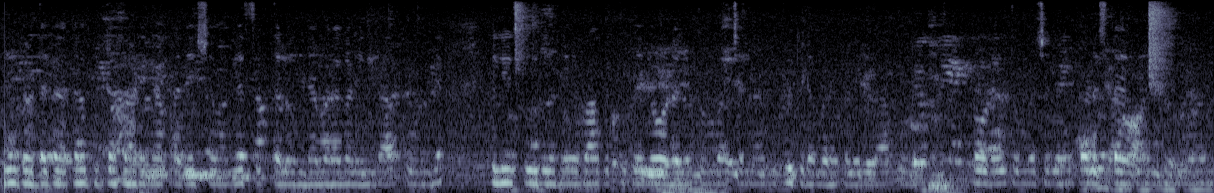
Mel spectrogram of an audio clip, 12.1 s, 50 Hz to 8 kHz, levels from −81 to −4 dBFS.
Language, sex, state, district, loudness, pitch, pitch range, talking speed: Kannada, female, Karnataka, Belgaum, -31 LUFS, 195 Hz, 185-205 Hz, 115 wpm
